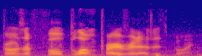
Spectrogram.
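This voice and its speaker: A man's voice: mid-range voice, fairly quick, pushed and bright, lo-fi sound. A man chatting casually and joking while playing a game. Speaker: co-player. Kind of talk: casual gaming commentary.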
